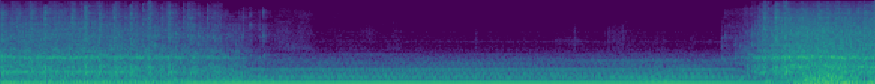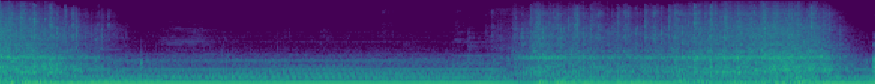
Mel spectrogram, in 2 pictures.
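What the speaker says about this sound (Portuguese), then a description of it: "vou acompanhar a costura da máquina overlock" An overlock sewing machine stitches embroidered tulle lace with a steady close-up mechanical whir, swelling into louder bursts of faster stitching twice during the run.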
